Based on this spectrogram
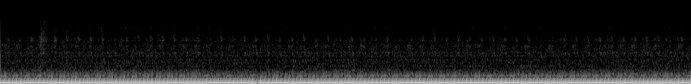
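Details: Chevrolet C1500 truck with 3100 V6 turbo, after fitting a new Flowmaster FlowFX muffler and 3-inch tailpipe; cold idle while checking welds for pinholes. Deep, steady, smooth exhaust drone with no ticking or puffing from leaks: normal exhaust idle.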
